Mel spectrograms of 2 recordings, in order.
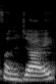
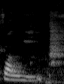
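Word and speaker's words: fungi: अगर हम बात करें फुंजय की या फंगी की तो फंगी और फुंजाये आप दोनों तरह से प्रोनाउंस कर सकते हो बट बेसिक प्रनंसीएशन इस फंगी सो फंगी को जो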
